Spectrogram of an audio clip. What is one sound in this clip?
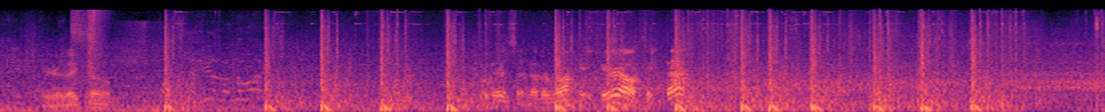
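A rifle fires single loud shots, one after another.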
